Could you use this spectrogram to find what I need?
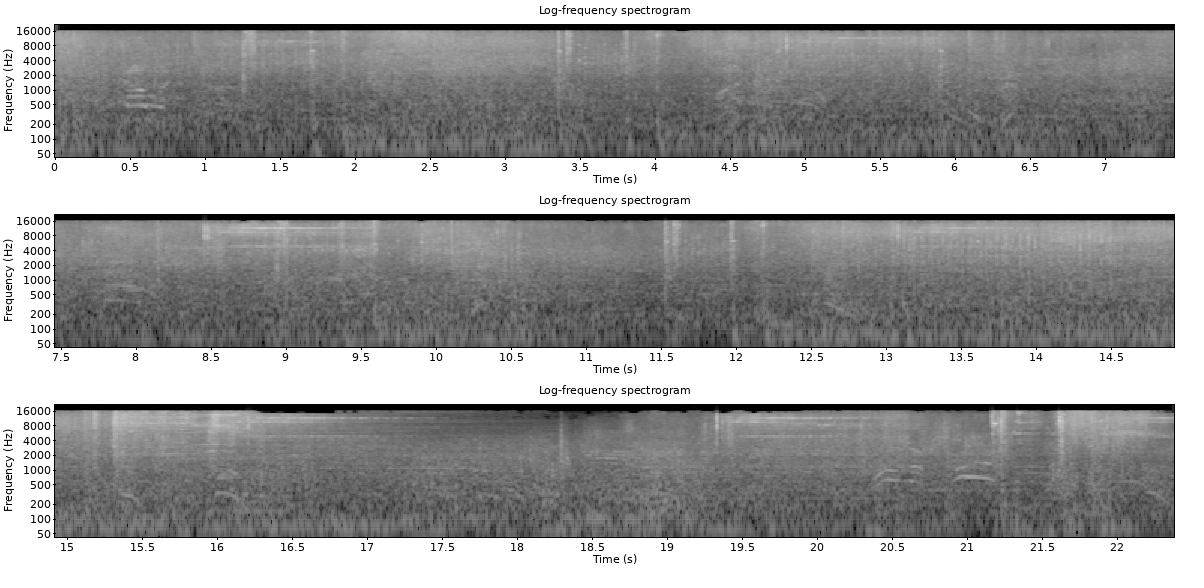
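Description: Monsters screech and snarl.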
